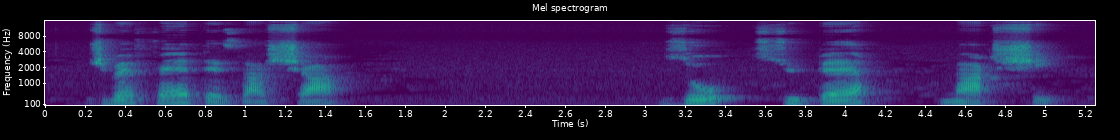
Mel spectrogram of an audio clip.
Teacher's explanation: I join the s with the first vowel of the next word.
